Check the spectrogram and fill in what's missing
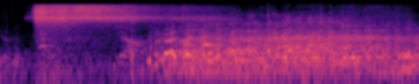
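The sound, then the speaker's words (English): A voice imitates a snake, letting out a sharp, sustained hiss that starts abruptly and carries on loudly, joined after a moment by murmuring and chatter underneath. “Because every now and then the snake will hiss.”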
